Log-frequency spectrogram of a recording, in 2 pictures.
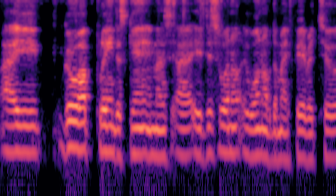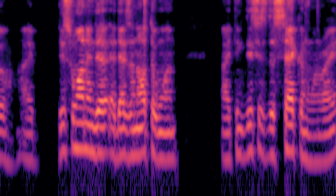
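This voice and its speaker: A man with a Brazilian Portuguese accent, medium-pitched, speaking at a fairly quick pace in a flat, monotone delivery. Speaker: retro gaming YouTuber. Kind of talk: casual chat. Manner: halting.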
